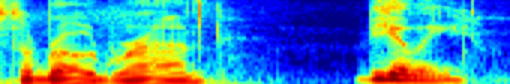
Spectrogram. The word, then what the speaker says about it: Velie: How do you pronounce the road we're on? Velie. Velie.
